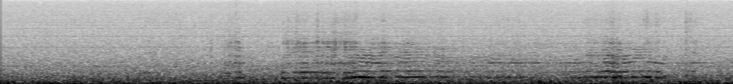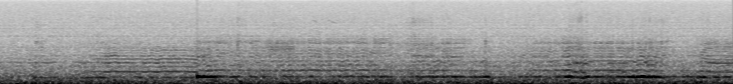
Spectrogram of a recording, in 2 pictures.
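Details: Buzzing of honey bees at a hive at dusk, the drone shifting in pitch as individual bees pass close, with gaps and surges in the hum and occasional light clicks.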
